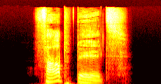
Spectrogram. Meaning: genitive of Farbbild
- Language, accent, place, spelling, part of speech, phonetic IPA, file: German, Germany, Berlin, Farbbilds, noun, [ˈfaʁpˌbɪlt͡s], De-Farbbilds.ogg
